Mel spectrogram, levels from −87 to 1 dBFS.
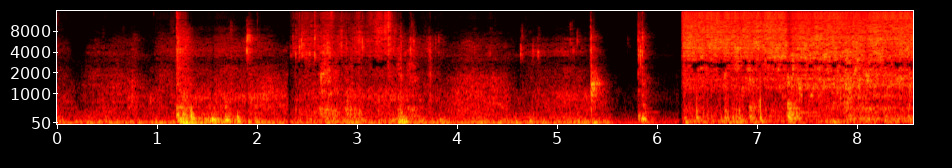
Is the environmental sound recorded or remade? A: remade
